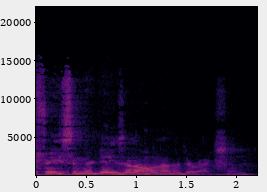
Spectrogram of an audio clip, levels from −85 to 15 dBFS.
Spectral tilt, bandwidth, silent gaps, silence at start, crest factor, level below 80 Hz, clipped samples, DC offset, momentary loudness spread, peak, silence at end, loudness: -4.5 dB/octave; 16.5 kHz; none; 0 s; 14 dB; -56 dBFS; under 0.1%; under 0.1%; 12 LU; -26 dBFS; 0 s; -40 LUFS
